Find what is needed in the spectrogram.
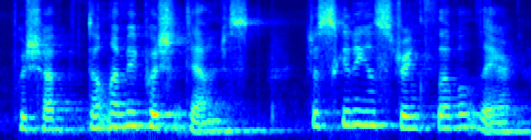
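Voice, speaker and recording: A woman's animated tone at medium pitch, with lively intonation, a fairly quick pace and audible room echo. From Hawaii. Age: 70s. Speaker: health technology speaker. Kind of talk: live presentation with demonstration.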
